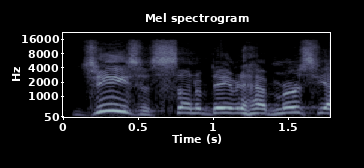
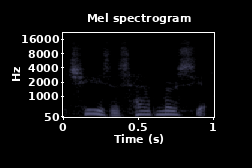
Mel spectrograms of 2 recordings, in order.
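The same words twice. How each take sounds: First: Urgent, raised cry for mercy; insistent appeal, pitched to carry; desperate plea. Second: Very soft, low, offhand reading; murmured, as if idly reading scripture; read without urgency. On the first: Acted. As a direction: call out as a desperate man would. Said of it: "this guy is desperate". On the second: Retold or imitated. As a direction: toss the plea away under your breath. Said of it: "we kinda read it like".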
